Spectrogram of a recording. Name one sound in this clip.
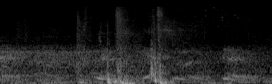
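A magical blast bursts with a loud boom.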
